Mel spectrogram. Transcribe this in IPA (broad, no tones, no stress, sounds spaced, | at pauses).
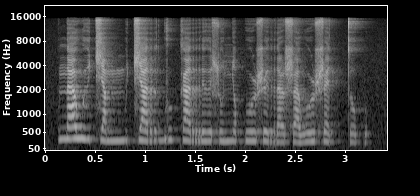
n a w ɨ t͡ɕ a mː u t͡ɕ a r ɡ u k a r ɨ ɬ u ɲ ɒ p u ʂ ɨ r a ʂ a w u ʂ ɛ tː o p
